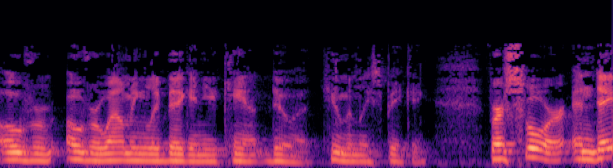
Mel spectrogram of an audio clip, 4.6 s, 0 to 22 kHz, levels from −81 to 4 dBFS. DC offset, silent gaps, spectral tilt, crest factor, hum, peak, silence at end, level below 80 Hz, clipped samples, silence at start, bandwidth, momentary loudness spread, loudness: under 0.1%; none; -5.5 dB/octave; 16 dB; none; -4 dBFS; 0 s; -54 dBFS; under 0.1%; 0 s; 8.8 kHz; 12 LU; -21 LUFS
